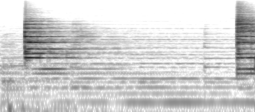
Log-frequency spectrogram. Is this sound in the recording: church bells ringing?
yes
